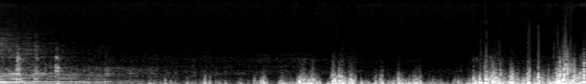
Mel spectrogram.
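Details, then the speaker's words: Bike with an aftermarket pipe making passes by the camera in a canyon. The drone rises on the pass, then sharp irregular gunshot-like cracks and pops when the throttle closes. Exhaust backfire on deceleration, which the rider blames on the baffle. "Point being is, I noticed there's something pretty interesting about this video, is when I go flying by the camera, you will notice as I let off the throttle, it sounds like gunshots because of the baffle."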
